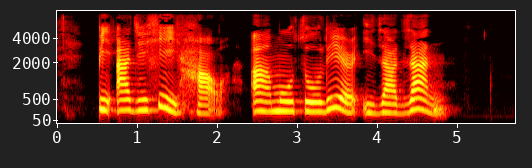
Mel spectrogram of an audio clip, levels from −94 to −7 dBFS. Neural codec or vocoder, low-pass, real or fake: none; 7.2 kHz; real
